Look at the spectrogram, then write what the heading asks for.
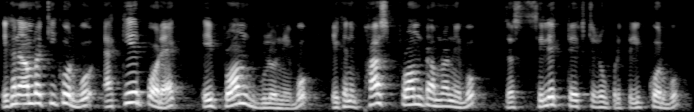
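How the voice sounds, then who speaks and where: A host narrates a how-to video step by step. The pitch swings widely and animatedly. Phrases get repeated, with small check-ins to the listener along the way. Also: sing-song, brisk, a little mellow. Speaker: tutorial host. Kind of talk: step-by-step tutorial voice-over.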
